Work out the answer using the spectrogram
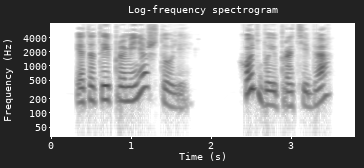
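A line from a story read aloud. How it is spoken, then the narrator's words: Quiet, calm question. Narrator (Russian): Человек, похожий на приказчика, тихо и спокойно спросил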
